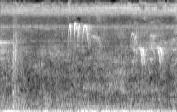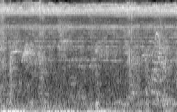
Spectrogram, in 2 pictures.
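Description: Outdoor ambience with birds chirping in short calls a few times, over a steady low rumble that fades about five seconds in.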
